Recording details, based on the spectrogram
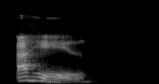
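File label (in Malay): "akhir", Malay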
